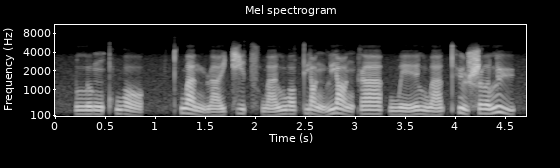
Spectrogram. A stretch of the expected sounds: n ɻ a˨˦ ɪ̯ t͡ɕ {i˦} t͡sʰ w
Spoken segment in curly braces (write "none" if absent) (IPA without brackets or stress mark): i˦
